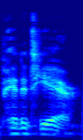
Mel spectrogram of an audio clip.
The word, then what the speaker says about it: Panettiere: I don't know how to say her last name. Panettiere? – Hayden Panettiere. I'm pretty sure it's Hayden Panettiere.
